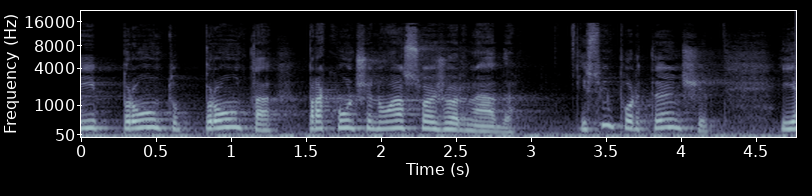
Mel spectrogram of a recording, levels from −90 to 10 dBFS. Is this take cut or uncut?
cut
